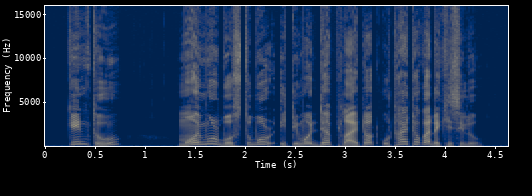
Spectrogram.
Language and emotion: Assamese, surprised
